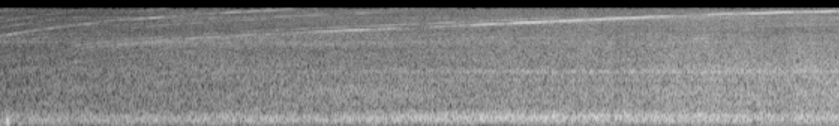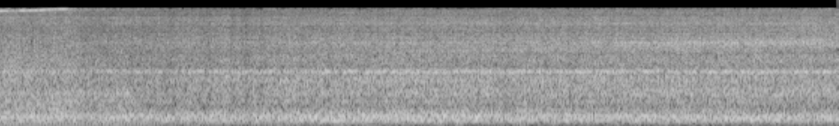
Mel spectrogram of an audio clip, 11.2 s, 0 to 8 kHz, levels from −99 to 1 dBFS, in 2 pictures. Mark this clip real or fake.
real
